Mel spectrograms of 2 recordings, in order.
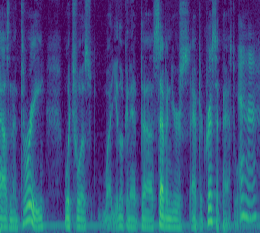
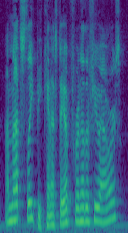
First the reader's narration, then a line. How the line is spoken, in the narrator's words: whined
